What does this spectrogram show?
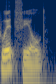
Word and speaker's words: Whitefield: 79 George Whitefield, pronounced Whitfield.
